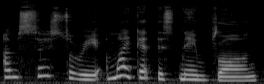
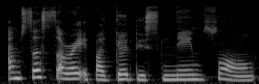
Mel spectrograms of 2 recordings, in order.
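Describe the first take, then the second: First: It is said in a British accent. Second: It is said in her normal accent.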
